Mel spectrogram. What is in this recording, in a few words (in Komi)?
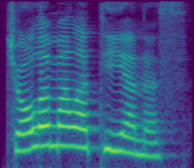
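"чолӧмала тіянӧс", Komi, female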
